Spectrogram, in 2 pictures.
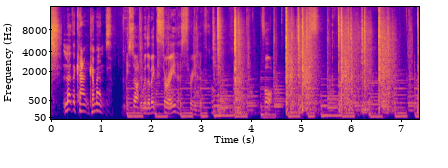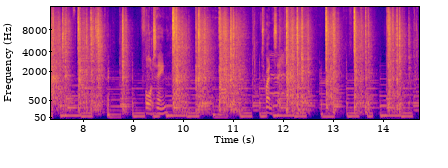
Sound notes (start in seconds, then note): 7.1 cans thudding; 12.1 cans thudding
